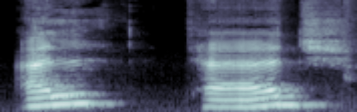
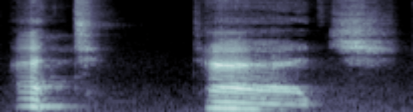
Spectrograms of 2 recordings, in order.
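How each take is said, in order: First: An L sound is pronounced before the T. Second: The L is dropped and the T is doubled. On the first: The speaker calls it wrong. "instead of reading al Taj" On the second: The speaker calls it right. "we're actually gonna read it at Taj"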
